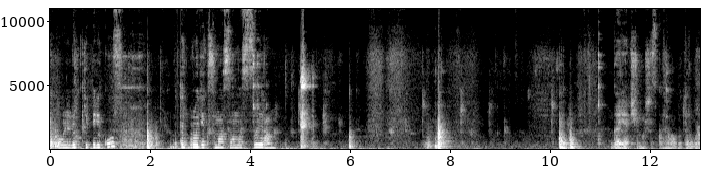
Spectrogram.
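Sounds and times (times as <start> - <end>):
kitchenware knocks and clatters: 1.2 - 2.5, 5.0 - 5.4, 7.5 - 8.1, 10.2 - 10.7.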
